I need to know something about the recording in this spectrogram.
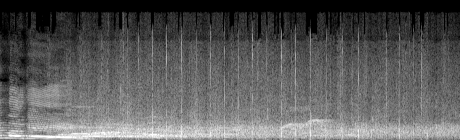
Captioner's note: audience applause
